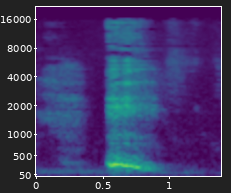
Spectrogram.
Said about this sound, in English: I have to clear my throat so excuse me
